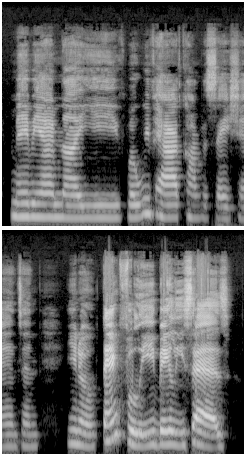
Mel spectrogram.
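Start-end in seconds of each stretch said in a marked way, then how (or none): 0.1-3.2 level, expressionless, flat monotone delivery. Retelling a conversation, the speaker quotes Amanda in her monotone voice. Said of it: "in her um, monotone voice".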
